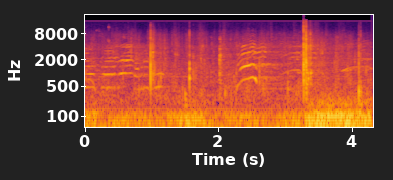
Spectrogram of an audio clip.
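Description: A hockey stick strikes a ball with a sharp crack.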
